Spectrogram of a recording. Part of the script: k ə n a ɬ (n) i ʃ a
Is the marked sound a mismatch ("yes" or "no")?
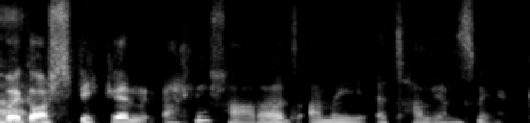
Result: no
